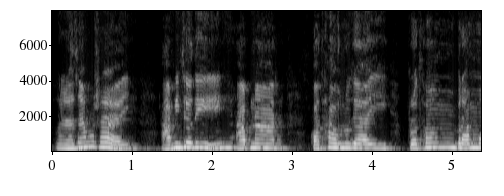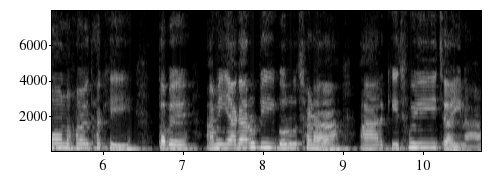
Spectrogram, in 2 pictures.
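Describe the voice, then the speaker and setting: An actor playing a poor, stubborn, righteous Brahmin man in a cartoon, speaking in halting, declamatory phrases. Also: very high voice, fairly even intonation. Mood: respectful. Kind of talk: cartoon dialogue.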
